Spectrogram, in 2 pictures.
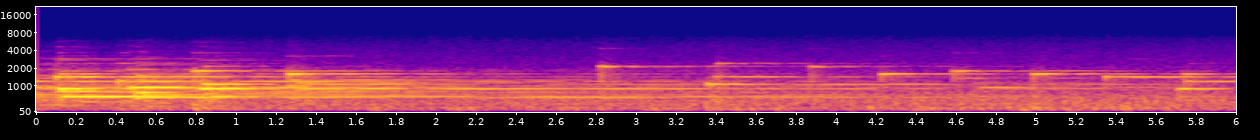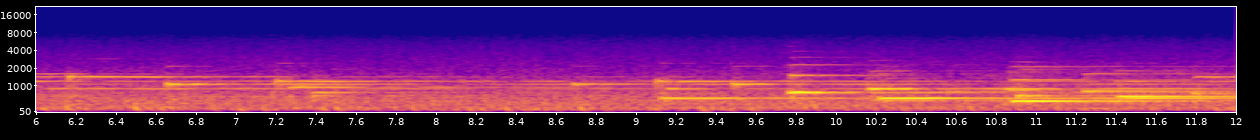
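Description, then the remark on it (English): An old audio tape recording of a woman playing a slow song she improvised on the piano, with single notes and soft chords ringing out and fading over a steady bed of recording hiss. No voices. “It's her at the piano, playing a song she improvised for John, pouring out her emotions about his life and death.”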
